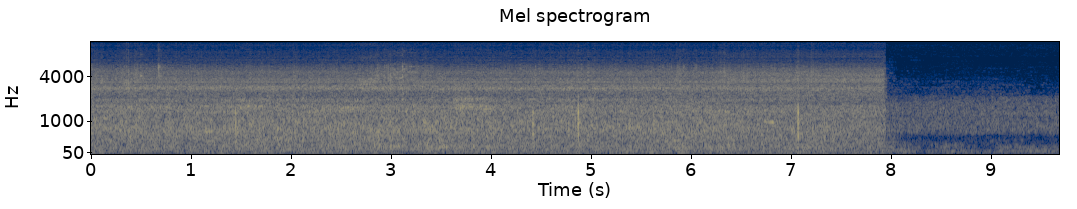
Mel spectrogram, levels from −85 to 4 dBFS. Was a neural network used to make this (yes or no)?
no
